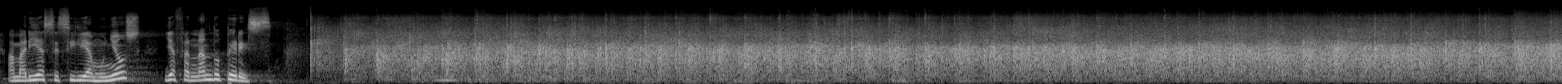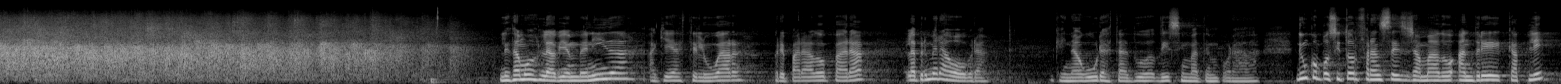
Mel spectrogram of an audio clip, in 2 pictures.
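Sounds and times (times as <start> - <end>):
speech: 0.1 - 3.2, 20.7 - 25.6, 26.2 - 31.2
audience applause: 2.9 - 20.5.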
